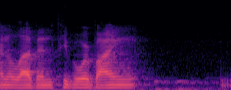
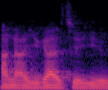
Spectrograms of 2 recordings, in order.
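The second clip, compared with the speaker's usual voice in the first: normal talking voice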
